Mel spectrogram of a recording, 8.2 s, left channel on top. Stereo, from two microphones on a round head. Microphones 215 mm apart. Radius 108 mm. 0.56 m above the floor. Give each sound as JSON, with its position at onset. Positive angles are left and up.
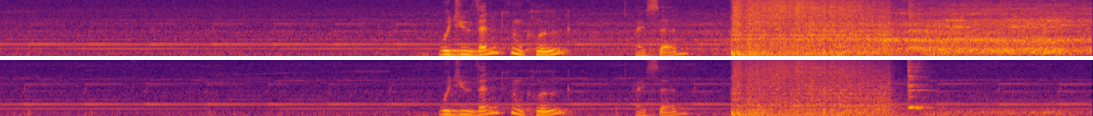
{"t": 3.3, "sound": "a man speaking", "side_deg": 20, "distance_m": 0.7}
{"t": 5.5, "sound": "an explosion", "side_deg": 25, "distance_m": 1.2}
{"t": 6.8, "sound": "a cowbell", "side_deg": -60, "distance_m": 5.0}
